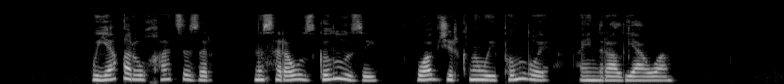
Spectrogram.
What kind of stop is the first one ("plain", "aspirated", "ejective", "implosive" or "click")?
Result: ejective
